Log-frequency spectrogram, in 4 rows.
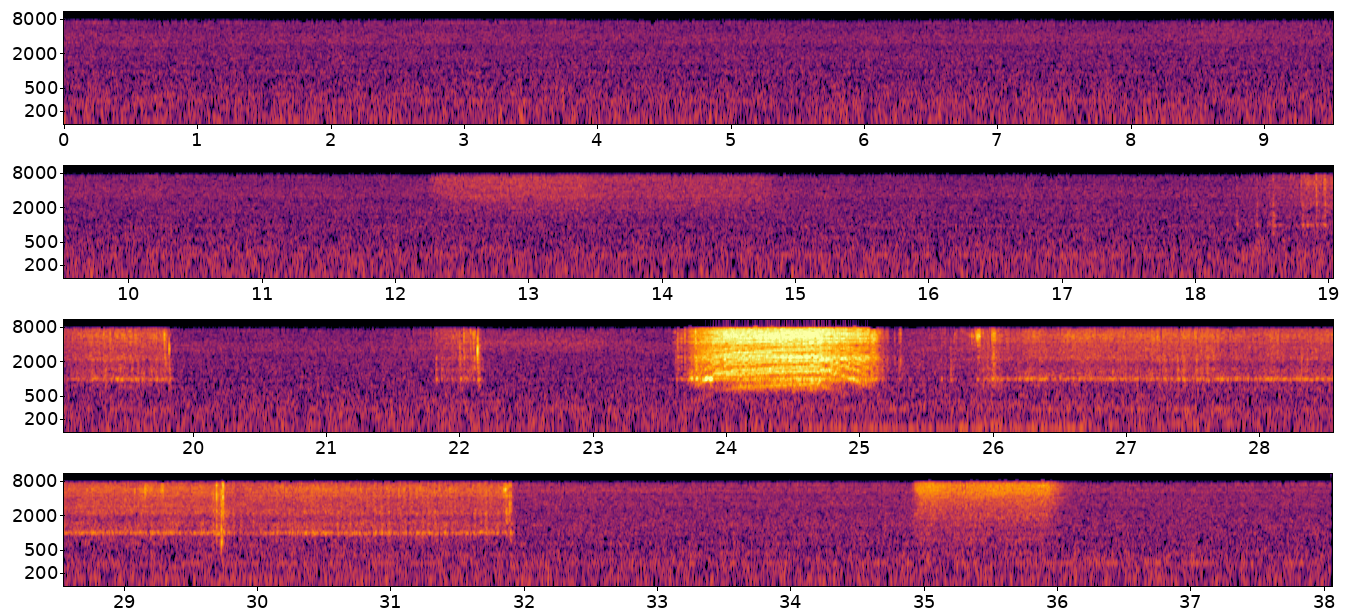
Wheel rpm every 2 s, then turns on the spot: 0, 0, 0, 0, 0, 0, 0, 0, 0, 10, 0, 10, 80, 30, 20, 20, 0, 0, 0.
18-20 26-32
